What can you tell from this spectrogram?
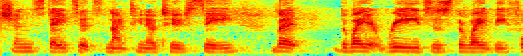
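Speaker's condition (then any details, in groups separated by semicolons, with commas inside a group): No condition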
